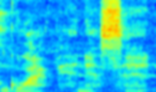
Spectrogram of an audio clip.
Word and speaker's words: guaifenesin: It has 4 syllables in it. And I know that's a challenge. This is guaifenesin. Guaifenesin.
